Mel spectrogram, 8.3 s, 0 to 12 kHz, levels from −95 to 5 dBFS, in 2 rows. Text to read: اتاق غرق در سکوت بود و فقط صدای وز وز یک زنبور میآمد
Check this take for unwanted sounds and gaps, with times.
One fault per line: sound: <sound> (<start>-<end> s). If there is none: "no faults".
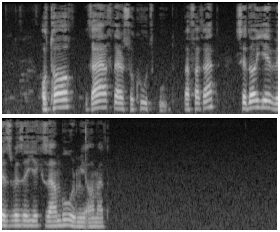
no faults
